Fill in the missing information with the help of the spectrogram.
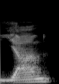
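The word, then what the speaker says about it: Jan: book called Neighbors written by a man named Yan gross spelled j an Yan gross and I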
